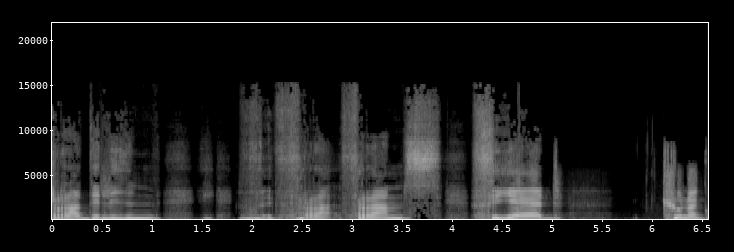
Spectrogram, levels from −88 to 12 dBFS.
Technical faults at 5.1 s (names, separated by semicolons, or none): Bluetooth SBC bit pool drop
